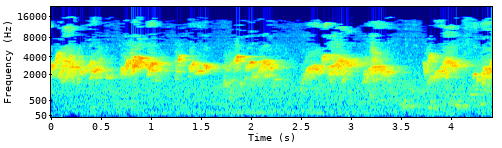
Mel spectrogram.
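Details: Red-whiskered bulbul song: a series of quick, cheerful warbled notes in separate bursts, repeated about once a second at a fairly even pitch.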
